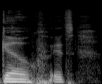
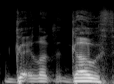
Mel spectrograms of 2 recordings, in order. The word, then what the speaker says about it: Goethe: looks like it's, I don't know how to pronounce it. It's like Goethe. Goethe is what it looks like.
